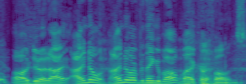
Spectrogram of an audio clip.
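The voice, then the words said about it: Imitates another person's voice. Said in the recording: “my impression of John Huck on podcasts”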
